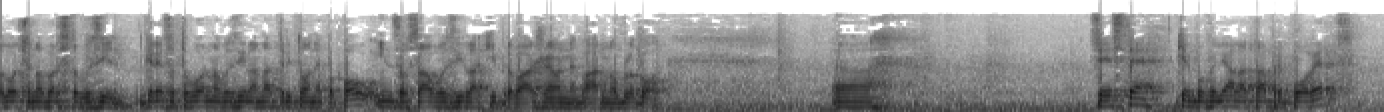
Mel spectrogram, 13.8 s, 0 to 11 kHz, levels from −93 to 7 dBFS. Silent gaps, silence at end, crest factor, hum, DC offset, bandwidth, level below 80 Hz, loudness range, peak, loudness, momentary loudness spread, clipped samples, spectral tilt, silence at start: none; 0 s; 14 dB; none; under 0.1%; 7.6 kHz; -30 dBFS; 7 LU; 0 dBFS; -13 LUFS; 15 LU; under 0.1%; -6.5 dB/octave; 0 s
